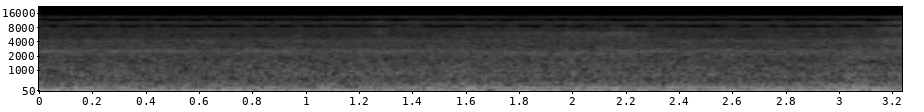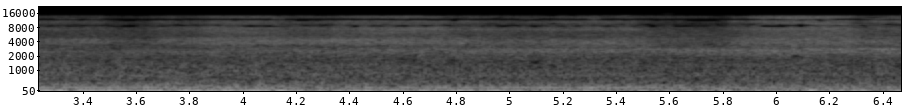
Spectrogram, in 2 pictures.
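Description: Shin-Keisei 8800 series electric train starting to pull out of the platform: a steady low hum from its equipment, with a higher whine building from about three seconds in as it gathers speed.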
